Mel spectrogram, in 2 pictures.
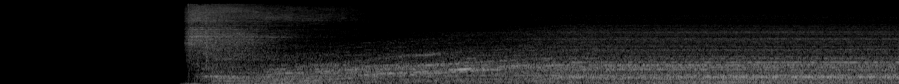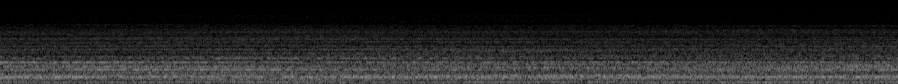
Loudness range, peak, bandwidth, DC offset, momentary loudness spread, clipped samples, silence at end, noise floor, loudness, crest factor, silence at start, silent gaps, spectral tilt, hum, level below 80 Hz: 2 LU; -22 dBFS; over 20 kHz; under 0.1%; 3 LU; under 0.1%; 0 s; -80 dBFS; -37 LUFS; 14 dB; 1.85 s; none; -4.5 dB/octave; none; -56 dBFS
